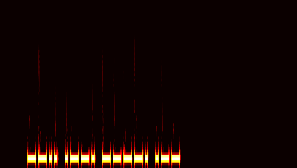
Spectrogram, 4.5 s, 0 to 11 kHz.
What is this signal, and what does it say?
Morse code, heard as a keyed tone, about 30 wpm, 700 Hz. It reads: ZP9W
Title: DXCC-100 Call Signs - 4 Characters - Repeated 3x - 30wpm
